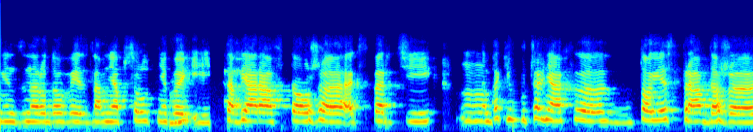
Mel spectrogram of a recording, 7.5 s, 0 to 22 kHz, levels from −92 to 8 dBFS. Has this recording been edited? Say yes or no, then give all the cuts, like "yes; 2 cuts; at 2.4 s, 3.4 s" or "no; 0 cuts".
yes; 3 cuts; at 1.7 s, 2.2 s, 4.9 s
